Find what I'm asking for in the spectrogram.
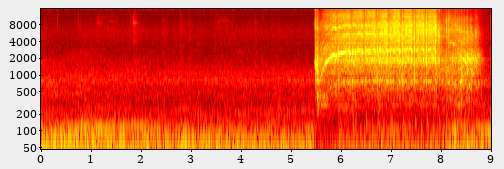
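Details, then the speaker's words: DuroMax XP13000HXT tri-fuel generator switched to gasoline, choke on, low oil topped up, runs on propane: quiet, then loud crank with rising whir that never catches; cranks but won't fire on gasoline, restricted fuel flow. "okay so it doesn't seem like it's starting right away"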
